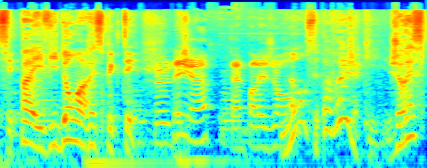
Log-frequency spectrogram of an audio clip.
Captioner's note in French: voix hors champ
